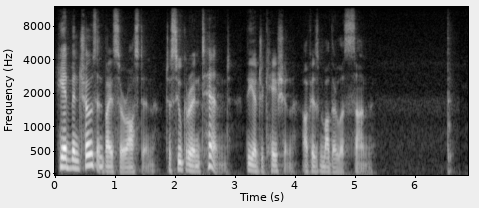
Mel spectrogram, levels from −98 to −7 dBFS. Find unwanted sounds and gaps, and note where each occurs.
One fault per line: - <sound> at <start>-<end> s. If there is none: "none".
- tap at 6.5-6.7 s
